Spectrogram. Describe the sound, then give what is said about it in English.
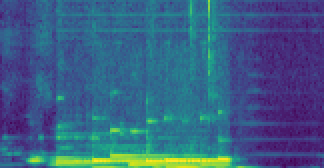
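A phone ringtone for an incoming call, despite do not disturb being on, plays a brief electronic melody of steady, pitched notes layered over a low tone, lasting under two seconds before cutting off into silence. No one speaks. “Are you getting a phone call?”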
